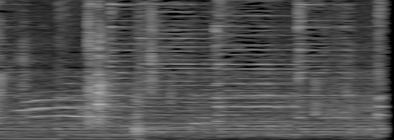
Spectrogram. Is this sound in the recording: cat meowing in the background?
yes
